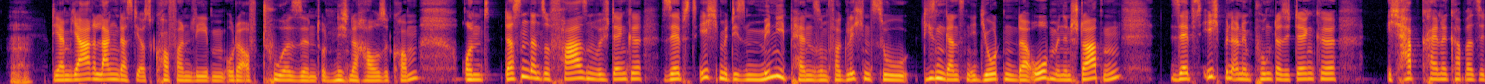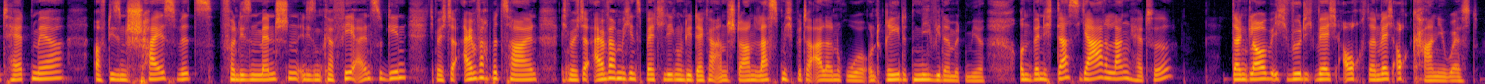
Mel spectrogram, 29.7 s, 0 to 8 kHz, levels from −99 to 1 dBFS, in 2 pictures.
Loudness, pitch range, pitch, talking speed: -19 LUFS, 165-195 Hz, 180 Hz, 230 wpm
